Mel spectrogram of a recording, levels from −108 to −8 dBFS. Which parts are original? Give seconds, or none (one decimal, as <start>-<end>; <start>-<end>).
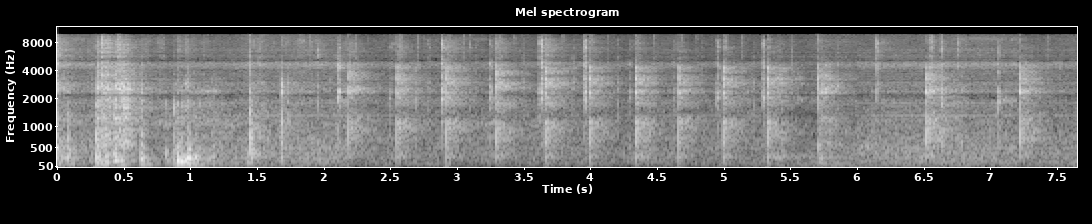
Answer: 0.0-5.4; 6.0-7.7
